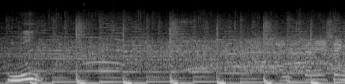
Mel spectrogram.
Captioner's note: audience cheering; audience applauding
